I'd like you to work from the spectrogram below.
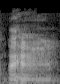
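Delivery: low mock gasp of shock. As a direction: gasp like the congregation would. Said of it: "você vai ficar assim".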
